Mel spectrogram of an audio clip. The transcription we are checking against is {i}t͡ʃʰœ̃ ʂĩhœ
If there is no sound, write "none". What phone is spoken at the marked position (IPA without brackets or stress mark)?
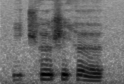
i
